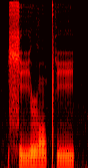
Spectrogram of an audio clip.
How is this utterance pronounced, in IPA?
ɬiɹɔ pʼi

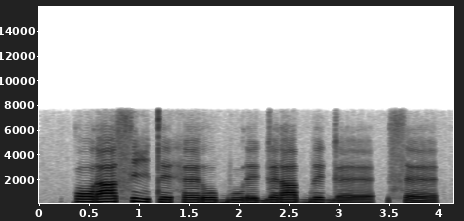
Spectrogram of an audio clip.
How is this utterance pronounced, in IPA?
kɔ˧ɾa˦si˦˨ te˧hɛ˧ɾo˧ bu˨ɾe˨ɡɛ˧ɾa˦ be˧ɡɛ˨ | sɛ˨

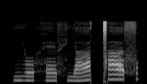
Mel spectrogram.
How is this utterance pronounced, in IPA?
johɛfja ǀas

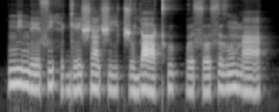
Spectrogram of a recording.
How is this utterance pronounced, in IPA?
ni˦neː˨ si˦hɪ˨ɡeː˨ ʃã˦ʃiː˨ t͡ʃʊ˨ jaː˦˨kʰu˦ k͡pʊ˦ so˨sʊ˦ɣũ˦ mã˨

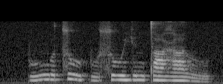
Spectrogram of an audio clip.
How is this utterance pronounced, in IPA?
pu˨˦ŋʊ˦ t͡suː˦˨pu˨suː˦jɪ˦n ta˦ɣa˦lũ˨

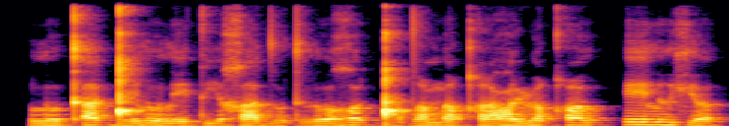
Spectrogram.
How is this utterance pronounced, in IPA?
lo˧˥kʼa˥ɡ͡ǃe˧˥lo˧ le˧ti˧˥χa˧ do˩tro˧˥ ʁo˥ɡ͡ǃʌ˩˧dˤi˥ mʌ˧˥qʰɯ˧˥ʕɯ˧˥ɭu˥ qʰo˥ | e˥ lɯ˥xʲʌ˧

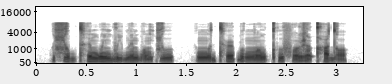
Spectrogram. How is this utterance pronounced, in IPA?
ɕo˦˨btʰɘ˦m wĩ˦bwi˨ bɛ̃˦bɔ˨mt͡ɕu˦ | ŋʷi˨dtʰə˞˦ɓo˦˨ ŋ͡mɔ̃˨w kʷʼɘ˦ fɔ̃˨ʐĩ˨ qʰu˦dɔ˨

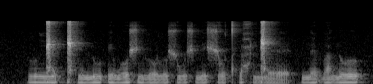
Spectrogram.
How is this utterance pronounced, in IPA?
luŋ͡ǁɛǁʰɪ nu ʔewo ʃilo loʃwʊʃneʃo tʰiħŋ͡ǁɛ | nɛbanʊ

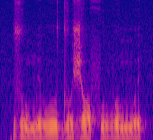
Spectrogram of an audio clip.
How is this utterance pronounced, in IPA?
zumɪβu doʒɔ fuβo ŋʷɪ

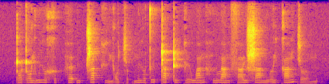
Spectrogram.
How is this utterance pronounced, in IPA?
ʈɔ˨˩ʈɔ˧jwi˧ə̯ xə˨˩k̚ hɛ˧˥ʔi˨˩p̚ʂa˦˥k̚ xi˨˩jɔ˨˩˦ cə˨˩k̚ ni˧ə̯t̪i˦˥t̚ʈa˦˥k̚ ʈi˧ke˨˩˦wa˧˥n hɨ˧˥la˧n sa˧˥j ʂa˧nwə˧˥j ka˧˥ncə˨˩˨m

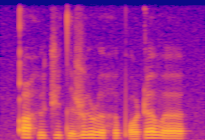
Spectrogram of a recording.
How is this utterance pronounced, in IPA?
qʼɜ˥hʉ˧t͡ʃi˧t̪i˩ ʐʉ˥ ɹə˧hə˧ pʼɔ˩ʈɜ˥ βɜ˧

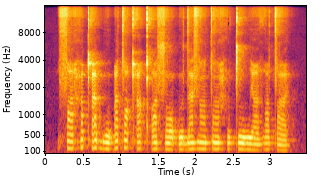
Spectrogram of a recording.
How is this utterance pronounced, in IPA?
sˤɛhʊqʼɛ boʔitˤuqʼe qʼɔsɔ ʔʊda zãtˤãhʊ t̪ʊ wi ðˤitˤe

